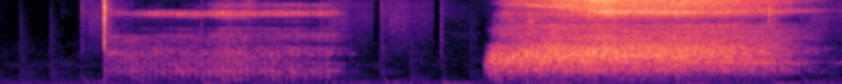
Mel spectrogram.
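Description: Two long audible exhalations through the mouth during yoga shoulder circles, the first softer and the second a fuller, louder breath, both close with no talk.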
